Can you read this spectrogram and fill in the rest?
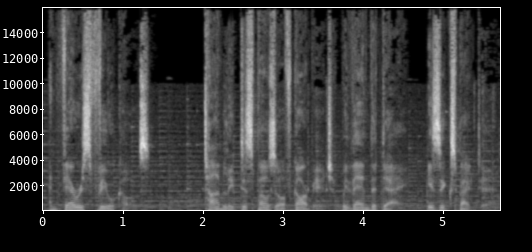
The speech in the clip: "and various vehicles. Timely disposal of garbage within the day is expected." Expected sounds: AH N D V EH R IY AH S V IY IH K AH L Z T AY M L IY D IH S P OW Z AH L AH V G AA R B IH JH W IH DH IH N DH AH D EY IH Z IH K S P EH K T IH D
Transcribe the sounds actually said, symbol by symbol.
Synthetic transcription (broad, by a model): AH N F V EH R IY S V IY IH K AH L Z T AY M L IY D IH S P OW Z AH L AH V G AA R B IH JH W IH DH IH N DH AH D EY IH Z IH K S P EH K T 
